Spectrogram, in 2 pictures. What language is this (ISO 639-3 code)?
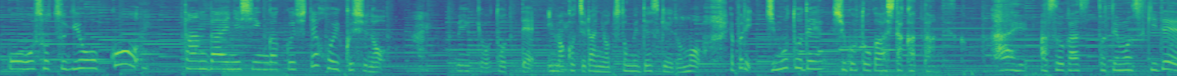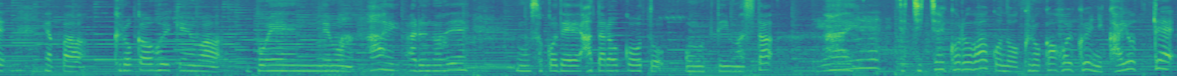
jpn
